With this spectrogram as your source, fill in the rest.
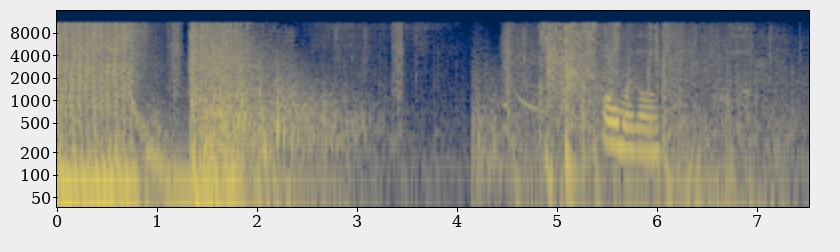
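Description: Rapid gunfire rattles up close.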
